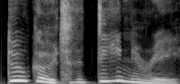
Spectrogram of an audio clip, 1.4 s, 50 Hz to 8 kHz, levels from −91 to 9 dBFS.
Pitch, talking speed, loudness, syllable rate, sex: 280 Hz, 220 wpm, -15 LUFS, 5.6 syllables/s, female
